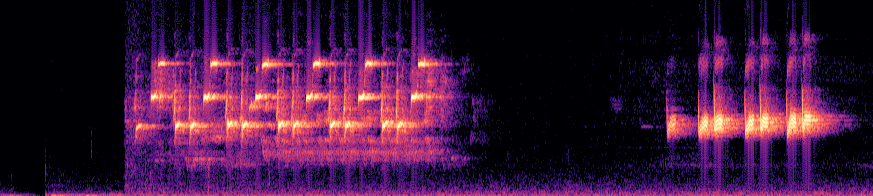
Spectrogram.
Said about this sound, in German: Über der stillen Welt der einsame Ruf eines Vogels. Auch er muss warten, bis er wieder singen kann.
